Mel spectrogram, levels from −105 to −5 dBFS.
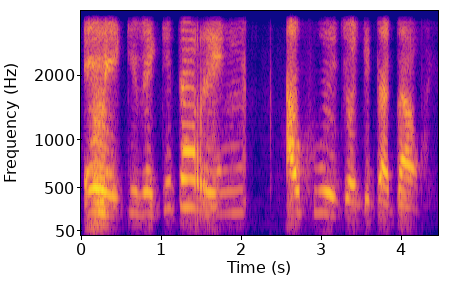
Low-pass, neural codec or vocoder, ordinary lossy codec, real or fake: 3.6 kHz; codec, 44.1 kHz, 2.6 kbps, DAC; none; fake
